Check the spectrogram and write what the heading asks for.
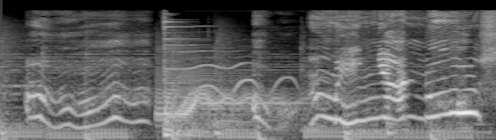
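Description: Cartoon background music with a character's wavering, pitch-bending moans, voiced in pain over a steady bass line, and a short springy boing-like glide about a second in.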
